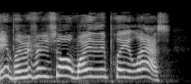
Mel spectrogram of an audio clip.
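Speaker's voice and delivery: put-on, very high, aggrieved, pissed-off tone. Retelling his complaint at a concert: imitating someone pissed off. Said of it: "He was pissed off".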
